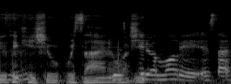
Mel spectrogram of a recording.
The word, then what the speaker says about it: Yoshiro Mori: Yoshiro Mori, is that how you say his name? Oh yeah, you're right. Yoshiro Mori, yeah.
